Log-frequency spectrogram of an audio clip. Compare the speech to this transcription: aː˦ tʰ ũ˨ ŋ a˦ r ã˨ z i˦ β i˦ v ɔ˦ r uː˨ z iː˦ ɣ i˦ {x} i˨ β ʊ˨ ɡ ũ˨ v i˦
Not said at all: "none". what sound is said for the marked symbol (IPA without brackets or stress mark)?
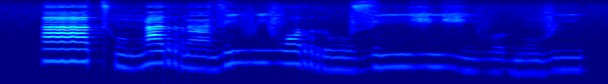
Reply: ɣ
